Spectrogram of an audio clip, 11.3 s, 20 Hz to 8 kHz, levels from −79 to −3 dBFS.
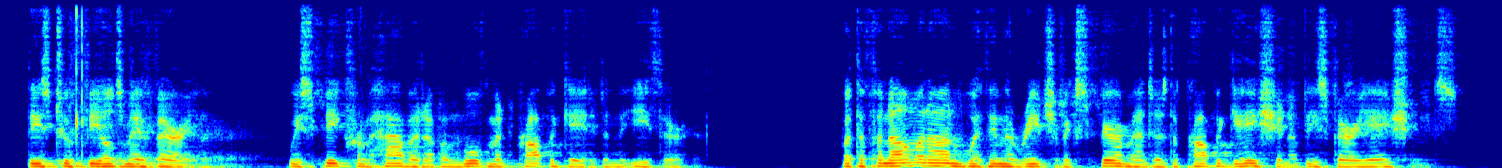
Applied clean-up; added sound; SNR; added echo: neural mask model DeepFilterNet 3.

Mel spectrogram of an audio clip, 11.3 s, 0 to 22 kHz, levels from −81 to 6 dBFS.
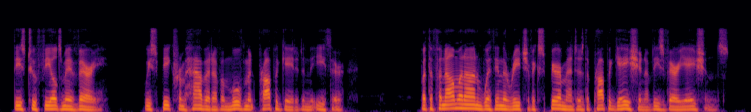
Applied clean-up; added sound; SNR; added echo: none; none; none; none.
